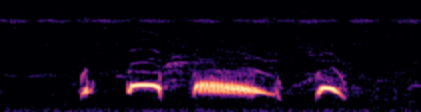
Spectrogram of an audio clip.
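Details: Decoy spotted dove calling at dawn to lure wild birds: a soft short note, a level hoot, a long drawn coo sliding lower, then a brief arched closing note, all in a low mellow register.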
